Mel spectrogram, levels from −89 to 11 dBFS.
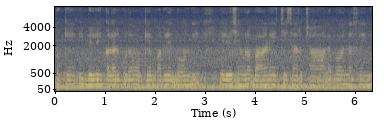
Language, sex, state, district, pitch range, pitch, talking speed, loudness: Telugu, female, Telangana, Karimnagar, 130-145 Hz, 140 Hz, 130 wpm, -16 LUFS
